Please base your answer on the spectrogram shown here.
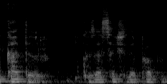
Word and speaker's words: Qatar: who've been to Qatar or should I say Qatar because that's actually a proper pronunciation by the way you know I know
